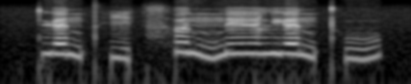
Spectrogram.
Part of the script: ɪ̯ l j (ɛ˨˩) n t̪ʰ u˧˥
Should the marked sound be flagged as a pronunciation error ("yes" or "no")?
yes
